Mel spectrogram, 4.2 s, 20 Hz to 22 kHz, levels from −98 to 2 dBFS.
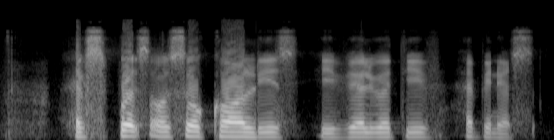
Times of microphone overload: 0.57-0.60, 0.91-0.99, 1.41-1.84

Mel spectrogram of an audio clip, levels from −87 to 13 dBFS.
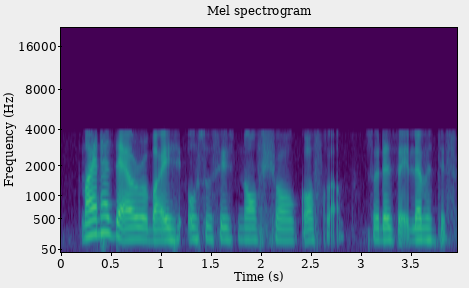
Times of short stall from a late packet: none

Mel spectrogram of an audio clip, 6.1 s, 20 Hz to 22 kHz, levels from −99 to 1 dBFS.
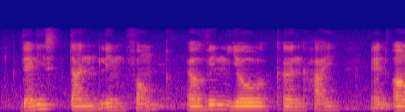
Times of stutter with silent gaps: none

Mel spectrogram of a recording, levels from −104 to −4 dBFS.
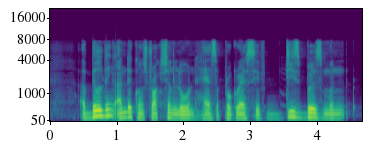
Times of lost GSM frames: none

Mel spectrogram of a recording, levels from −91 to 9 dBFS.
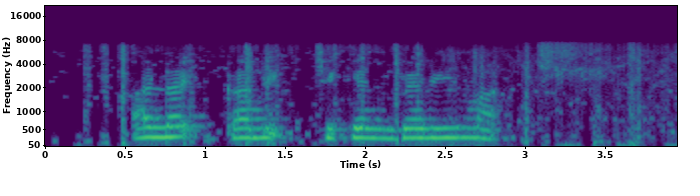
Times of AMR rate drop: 2.34-3.95

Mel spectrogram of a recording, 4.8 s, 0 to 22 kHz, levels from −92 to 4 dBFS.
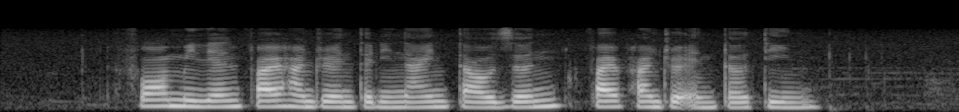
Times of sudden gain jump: none

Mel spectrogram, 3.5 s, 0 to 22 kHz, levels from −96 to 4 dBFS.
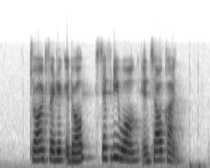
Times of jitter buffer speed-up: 3.12-3.50

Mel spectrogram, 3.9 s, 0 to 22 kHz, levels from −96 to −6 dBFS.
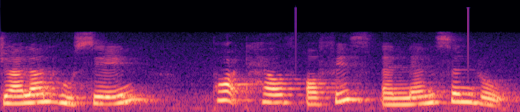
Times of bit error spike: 2.21, 3.51

